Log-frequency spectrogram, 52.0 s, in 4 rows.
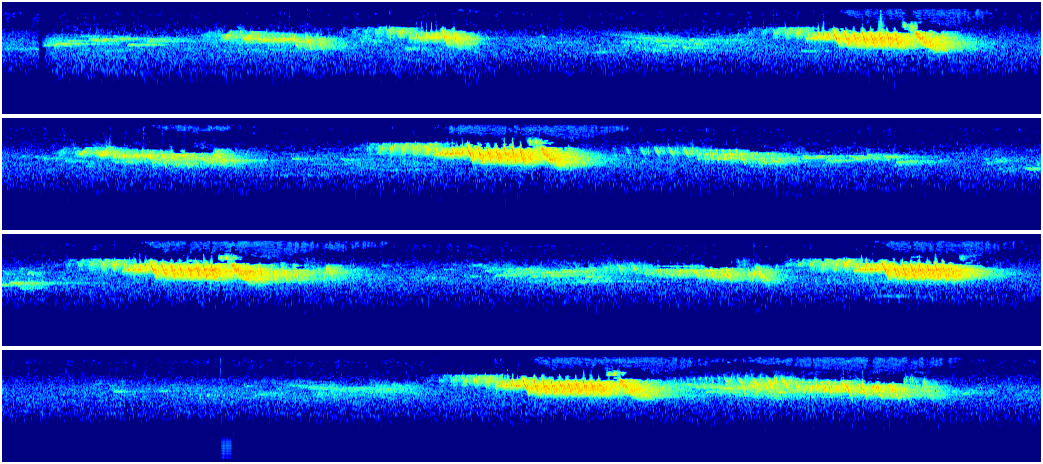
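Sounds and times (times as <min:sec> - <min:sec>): birds singing in rapid trills: 0:25.3 - 0:30.5, 0:31.8 - 0:38.6, 0:42.0 - 0:51.2.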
